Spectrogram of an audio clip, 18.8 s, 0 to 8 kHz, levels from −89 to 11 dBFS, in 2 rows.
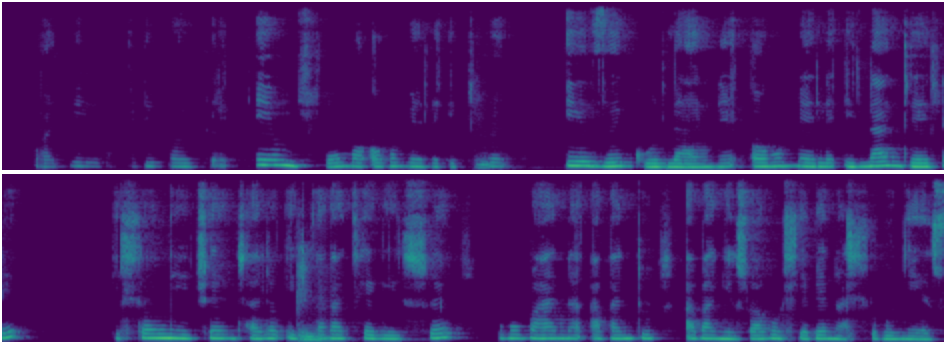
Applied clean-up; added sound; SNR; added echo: neural mask model DeepFilterNet 3.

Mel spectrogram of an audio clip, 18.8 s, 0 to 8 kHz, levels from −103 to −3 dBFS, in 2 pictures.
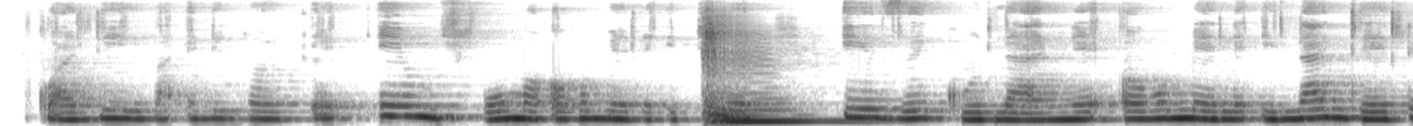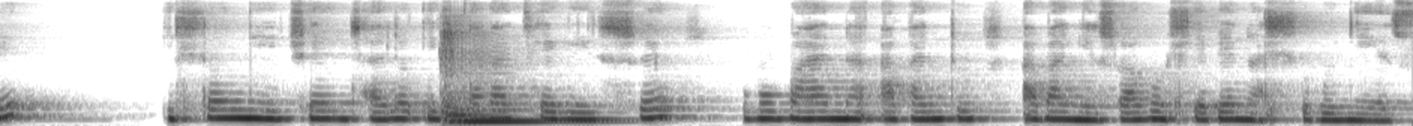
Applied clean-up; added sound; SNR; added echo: none; Guitar; 8 dB; reverberation time 0.8 s.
